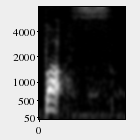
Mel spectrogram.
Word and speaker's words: bus: two words buzz and bus are different at the end sound so buzz has the z sound at the end and bus has this sound at the end one of these sounds is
